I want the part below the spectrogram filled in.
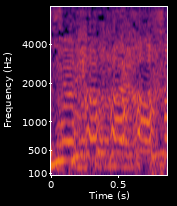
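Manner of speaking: high, giggly joke; laughing. Real, not acted. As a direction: laugh while warning. Joking about rebooking customers.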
